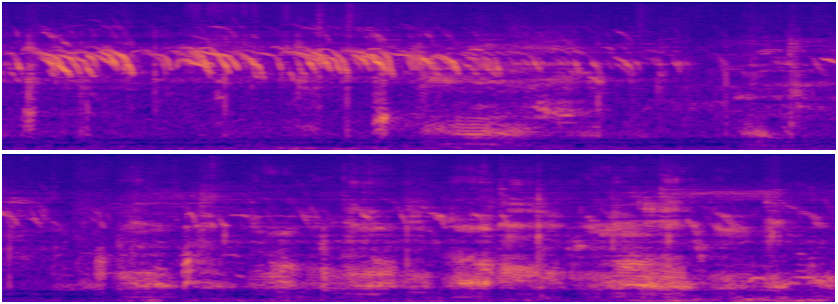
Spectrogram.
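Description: Backyard chickens cluck and chatter in a continuous, fairly quiet stream of short calls, with several birds overlapping.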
